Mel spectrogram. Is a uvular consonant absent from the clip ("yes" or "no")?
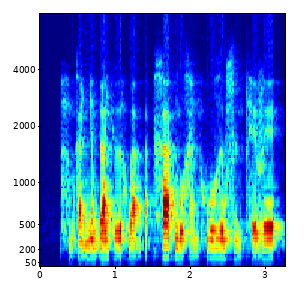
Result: yes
